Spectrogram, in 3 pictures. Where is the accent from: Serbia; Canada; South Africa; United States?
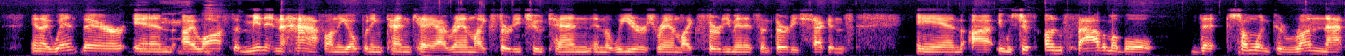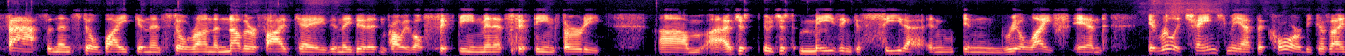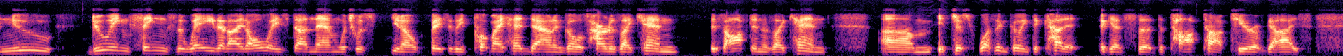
Canada; especially, you know, as a Canadian and as an Ironman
